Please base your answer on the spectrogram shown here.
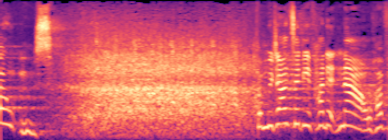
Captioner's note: audience laughing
